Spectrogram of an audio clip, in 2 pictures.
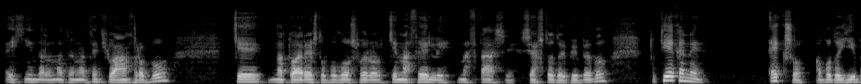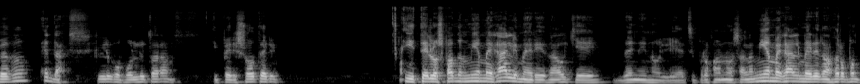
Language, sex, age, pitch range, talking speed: Greek, male, 30-49, 105-130 Hz, 175 wpm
